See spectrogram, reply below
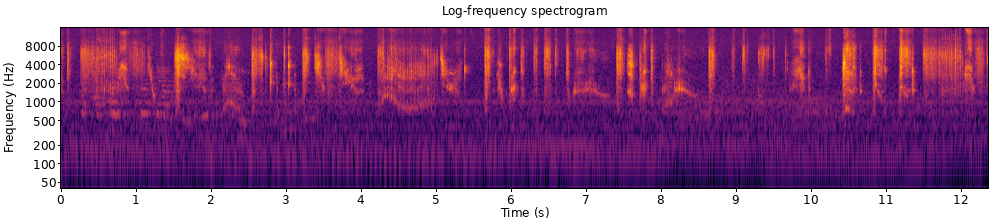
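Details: A one-year-old male pet budgerigar, perched on the owner's head, gives rapid clicks, pops and squeaky warbled chatter in an irregular, beat-like stream.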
